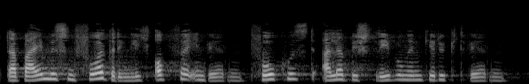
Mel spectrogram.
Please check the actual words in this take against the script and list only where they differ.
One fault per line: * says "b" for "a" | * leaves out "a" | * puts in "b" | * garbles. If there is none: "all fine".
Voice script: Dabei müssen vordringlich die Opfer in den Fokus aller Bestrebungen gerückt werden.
* leaves out "die"
* says "werden" for "den"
